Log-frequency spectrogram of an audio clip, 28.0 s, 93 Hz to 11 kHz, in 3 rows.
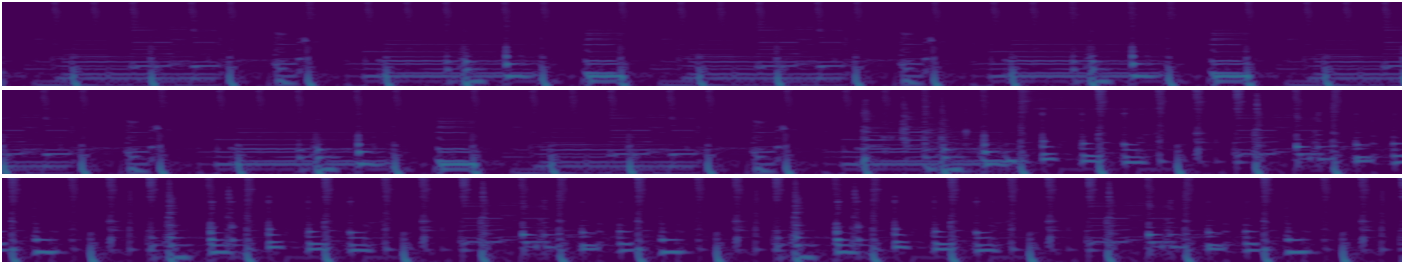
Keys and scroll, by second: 2.9 ctrl+z, 5.6 ctrl+z, 20.0 ctrl+z.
